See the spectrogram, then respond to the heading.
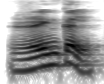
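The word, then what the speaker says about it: wrinkle: यहां देखें आप, W सभी साइलेंट है, W W W W एंड W। यह है right, wrong, wrist, wrestler, रिंकल।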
